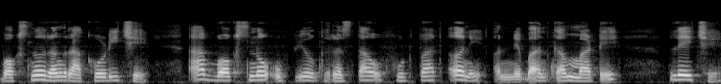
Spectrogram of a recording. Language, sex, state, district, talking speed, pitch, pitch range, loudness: Gujarati, female, Gujarat, Valsad, 140 wpm, 180 Hz, 155-205 Hz, -18 LUFS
